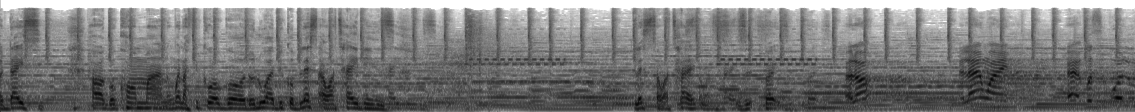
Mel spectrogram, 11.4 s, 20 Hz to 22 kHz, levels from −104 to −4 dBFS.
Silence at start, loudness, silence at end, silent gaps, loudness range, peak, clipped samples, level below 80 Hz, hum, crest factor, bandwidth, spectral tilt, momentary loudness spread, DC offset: 0 s; -15 LUFS; 0 s; none; 5 LU; 0 dBFS; under 0.1%; -60 dBFS; none; 14 dB; 16.5 kHz; -4.5 dB/octave; 9 LU; under 0.1%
